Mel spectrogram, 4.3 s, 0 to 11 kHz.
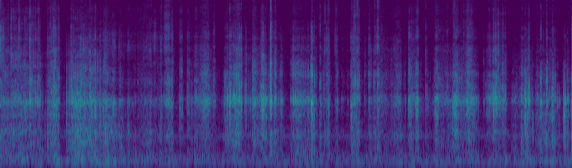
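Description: Long dark nails scratch across the rough surface of a small purple glitter-covered cardboard hardcover notebook. The result is a dense, gritty scraping made of quick, uneven strokes with a steady raspy tone around 1.4 kHz. There is almost no low end and each stroke stops dead with no ring.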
